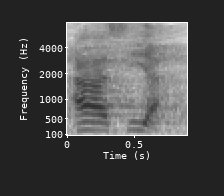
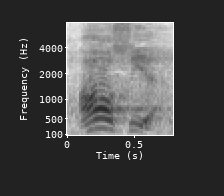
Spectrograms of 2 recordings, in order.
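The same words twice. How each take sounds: First: The s sound is a plain, light s. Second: The s sound is a heavy, emphatic s. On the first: The speaker calls it wrong. "bukan Asiyah dengan sin" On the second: The speaker calls it right. "dengan shad"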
